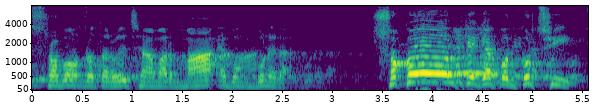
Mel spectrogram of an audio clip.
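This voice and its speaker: A man with a high-pitched voice speaks with lively intonation. Audible room echo and light background noise are present. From Bangladesh. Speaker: Islamic preacher; religious preacher. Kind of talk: sermon. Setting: outdoor religious gathering with PA. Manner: calm, not shouting. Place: stage. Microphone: podium.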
